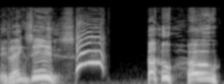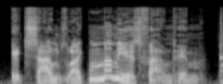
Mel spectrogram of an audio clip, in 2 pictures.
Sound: mummy pig screams

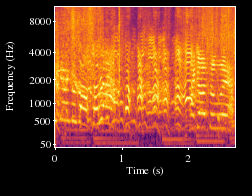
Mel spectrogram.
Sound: laughter

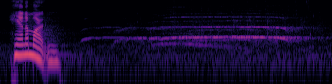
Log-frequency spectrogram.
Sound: audience cheers

